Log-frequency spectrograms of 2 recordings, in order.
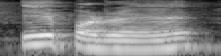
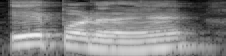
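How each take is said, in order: Both takes have the same delivery.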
